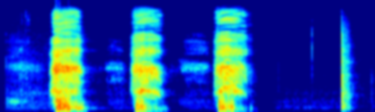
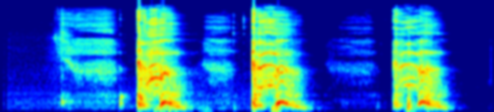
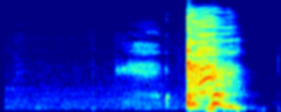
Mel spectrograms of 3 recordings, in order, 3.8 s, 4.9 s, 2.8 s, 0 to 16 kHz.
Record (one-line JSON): {"exhalation_length": "3.8 s", "exhalation_amplitude": 32729, "exhalation_signal_mean_std_ratio": 0.36, "three_cough_length": "4.9 s", "three_cough_amplitude": 32768, "three_cough_signal_mean_std_ratio": 0.41, "cough_length": "2.8 s", "cough_amplitude": 32768, "cough_signal_mean_std_ratio": 0.32, "survey_phase": "beta (2021-08-13 to 2022-03-07)", "age": "45-64", "gender": "Female", "wearing_mask": "No", "symptom_none": true, "smoker_status": "Never smoked", "respiratory_condition_asthma": false, "respiratory_condition_other": false, "recruitment_source": "REACT", "submission_delay": "2 days", "covid_test_result": "Negative", "covid_test_method": "RT-qPCR"}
